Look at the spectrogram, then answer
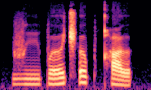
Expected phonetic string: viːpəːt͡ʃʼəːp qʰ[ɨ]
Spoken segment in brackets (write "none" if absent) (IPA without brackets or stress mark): ə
